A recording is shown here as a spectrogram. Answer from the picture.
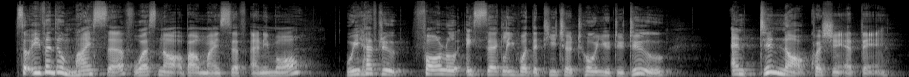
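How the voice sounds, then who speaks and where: In a very clean recording with a silent background, a man speaks at a high pitch. His pitch swings very widely at a moderate pace. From Myanmar. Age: 20s. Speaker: TEDx speaker. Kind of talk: public talk.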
